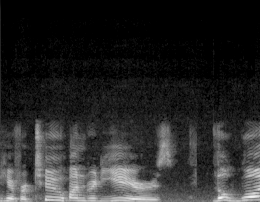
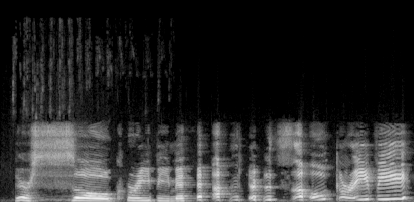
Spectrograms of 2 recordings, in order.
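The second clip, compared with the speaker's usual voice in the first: laughing; 6 semitones higher, much slower than usual. Real, not acted. Laughing at creepy creatures.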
